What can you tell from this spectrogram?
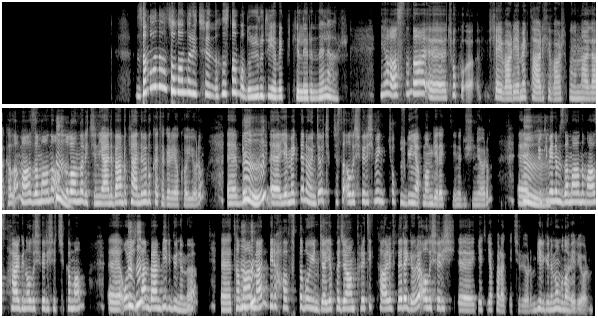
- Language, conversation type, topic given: Turkish, podcast, Zamanın az olduğunda hızlı ama doyurucu hangi yemekleri önerirsin?
- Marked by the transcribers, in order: tapping; other background noise; distorted speech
